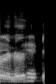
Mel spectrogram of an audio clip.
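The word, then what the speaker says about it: Huerter: Like maybe it's someone like a, uh, a Kevin Hoyter or Hooter, however you say his name. Hooter, yeah.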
